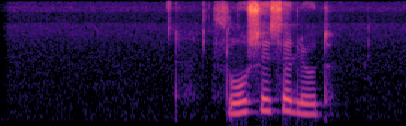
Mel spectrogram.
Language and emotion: Russian, neutral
